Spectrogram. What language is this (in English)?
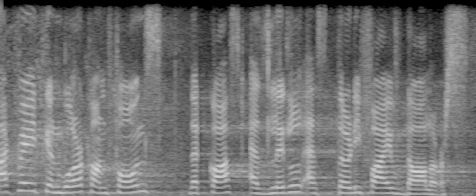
English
